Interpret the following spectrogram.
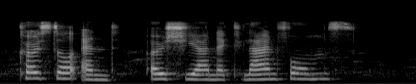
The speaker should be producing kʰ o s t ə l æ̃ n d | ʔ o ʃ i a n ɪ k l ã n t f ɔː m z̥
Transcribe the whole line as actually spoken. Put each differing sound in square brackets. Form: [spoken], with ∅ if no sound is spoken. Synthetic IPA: kʰ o s t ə l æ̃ n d | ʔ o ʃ i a n ɪ k l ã n [d] f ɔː m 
